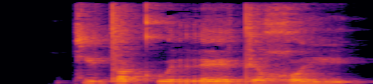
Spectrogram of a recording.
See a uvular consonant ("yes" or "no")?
yes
